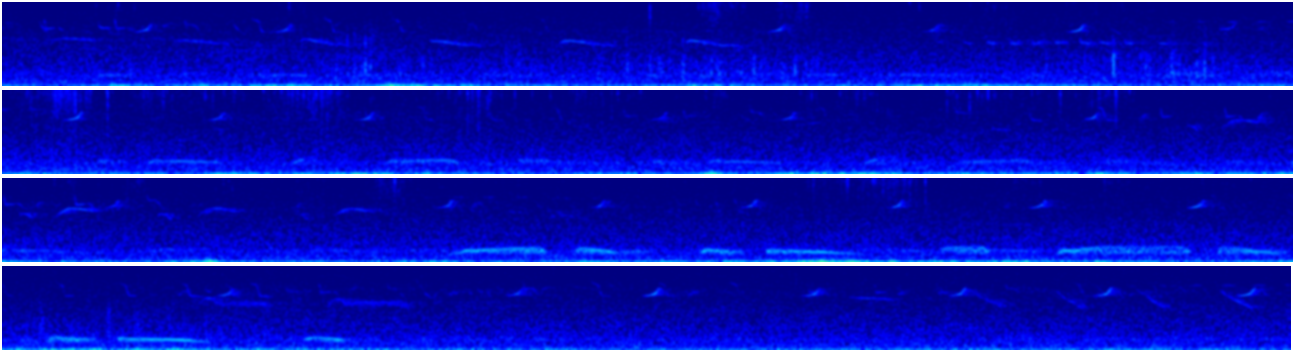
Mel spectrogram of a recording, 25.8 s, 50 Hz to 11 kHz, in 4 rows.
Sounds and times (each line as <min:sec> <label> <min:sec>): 0:01.6 wood pigeons 0:12.1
